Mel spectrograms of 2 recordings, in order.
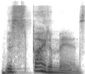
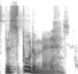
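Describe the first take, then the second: First: Said in the usual way. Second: Spoodermans with a goofy oo sound; silly mispronunciation. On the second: Shown as a demonstration. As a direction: say Spoodermans like a meme. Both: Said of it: "the Spoodermans".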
